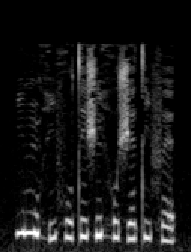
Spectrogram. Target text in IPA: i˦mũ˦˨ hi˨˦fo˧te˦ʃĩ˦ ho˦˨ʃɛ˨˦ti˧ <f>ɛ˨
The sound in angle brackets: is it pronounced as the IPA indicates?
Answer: yes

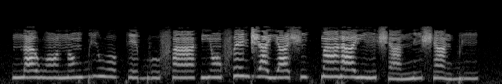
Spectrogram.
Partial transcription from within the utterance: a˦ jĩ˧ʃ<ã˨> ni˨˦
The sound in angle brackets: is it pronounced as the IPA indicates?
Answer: yes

